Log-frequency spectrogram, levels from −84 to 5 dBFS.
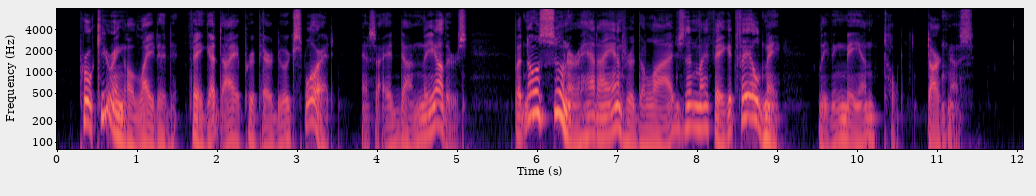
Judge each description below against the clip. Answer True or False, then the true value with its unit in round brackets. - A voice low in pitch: True (105 Hz)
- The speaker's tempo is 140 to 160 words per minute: False (170 wpm)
